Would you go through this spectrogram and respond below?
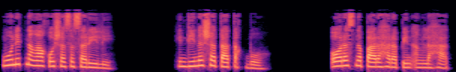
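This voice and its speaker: A woman's voice: medium pitch, a little mellow, no echo. Solemn woman narrator, very dry sound. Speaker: story narrator. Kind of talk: dramatic scripted romance narration in audio-drama manner.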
